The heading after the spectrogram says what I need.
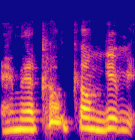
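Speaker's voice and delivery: put-on, very high-pitched, frightened, pleading voice. Retelling calling again from the payphone: retelling a scared plea. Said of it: "I was so scared".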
